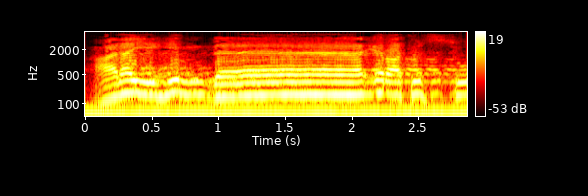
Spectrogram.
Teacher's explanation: قرأت بضم السين في الموضعين للمشار إليهما بكلمة حق وهما ابن كثير وأبو عمرو، فيقرآن هكذا عليهم دائرة السوء في الموضعين.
